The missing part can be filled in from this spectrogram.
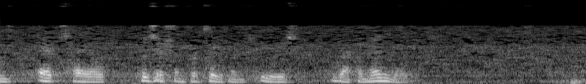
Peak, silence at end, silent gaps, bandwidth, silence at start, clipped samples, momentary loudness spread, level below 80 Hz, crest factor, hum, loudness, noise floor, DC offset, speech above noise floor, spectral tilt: -2 dBFS; 0 s; none; 19 kHz; 0 s; under 0.1%; 21 LU; -46 dBFS; 18 dB; none; -19 LUFS; -38 dBFS; under 0.1%; 20 dB; -7 dB/octave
